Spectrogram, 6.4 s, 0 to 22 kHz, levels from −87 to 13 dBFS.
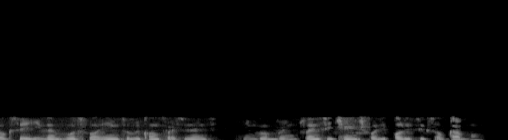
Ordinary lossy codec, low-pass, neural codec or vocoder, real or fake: AAC, 16 kbps; 3.6 kHz; none; real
